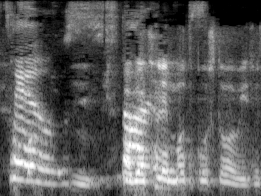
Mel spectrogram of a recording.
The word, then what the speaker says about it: TALES: experience so just experience the S is silent exactly a silent s silent s exactly silent s it's Tales we're telling multiple stories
